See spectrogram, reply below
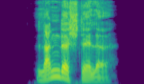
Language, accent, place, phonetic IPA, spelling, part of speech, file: German, Germany, Berlin, [ˈlandəˌʃtɛlə], Landestelle, noun, De-Landestelle.ogg
- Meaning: landing strip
